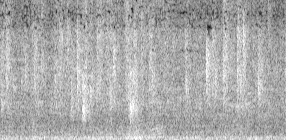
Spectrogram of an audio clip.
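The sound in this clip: A shower runs as someone wets their body, the water hissing and spattering in a steady, dense stream without pause.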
